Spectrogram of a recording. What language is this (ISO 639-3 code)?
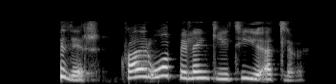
isl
